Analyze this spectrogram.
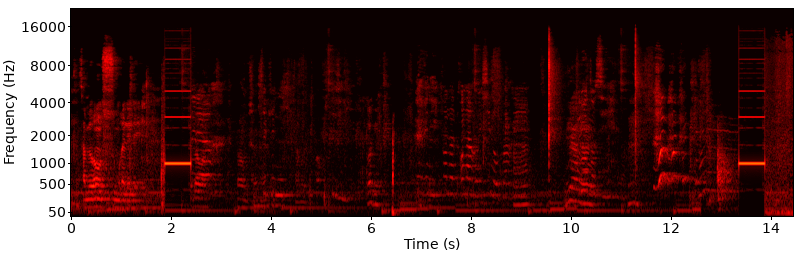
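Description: A young woman talks with animation close by.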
